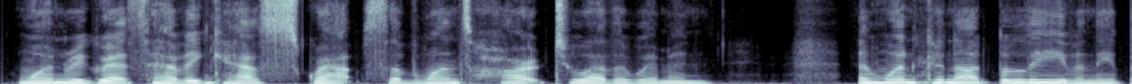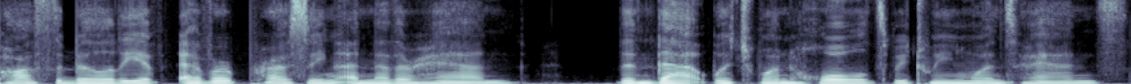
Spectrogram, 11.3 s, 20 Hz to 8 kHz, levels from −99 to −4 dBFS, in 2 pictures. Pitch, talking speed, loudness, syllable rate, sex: 175 Hz, 170 wpm, -19 LUFS, 5.2 syllables/s, female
